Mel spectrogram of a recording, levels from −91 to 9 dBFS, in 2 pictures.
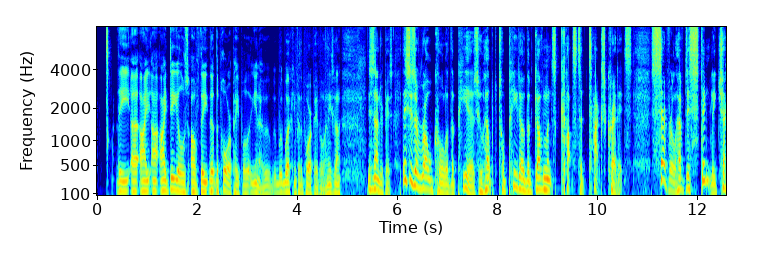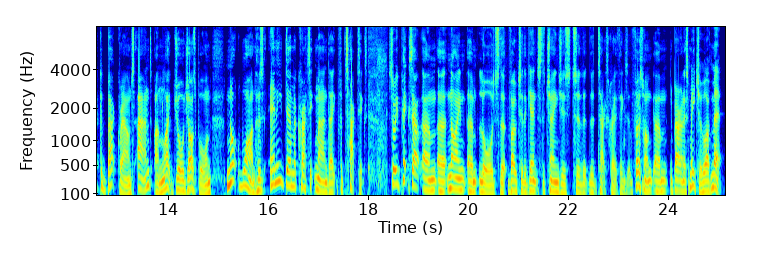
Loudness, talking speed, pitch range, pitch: -24 LUFS, 205 wpm, 115-155 Hz, 130 Hz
